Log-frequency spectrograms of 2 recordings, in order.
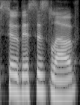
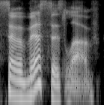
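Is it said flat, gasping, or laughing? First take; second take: flat; laughing. First: It is said in a flat, neutral tone. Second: It is said with a laugh, sounding happy.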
